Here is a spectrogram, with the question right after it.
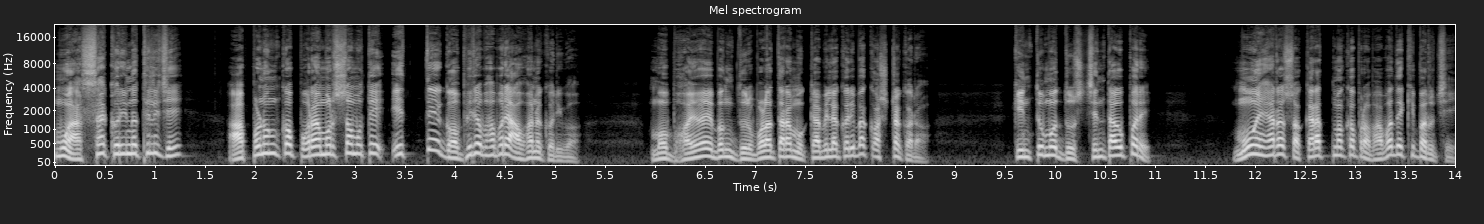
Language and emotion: Odia, surprised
